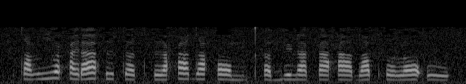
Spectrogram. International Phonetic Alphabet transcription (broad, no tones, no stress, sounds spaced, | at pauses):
tˤ ɘ v i ʊ̯ ħ ɛ ɾ a h ɨ t ɐ tʰ ɘ ħ e dˤ e h ɔ mʲ ɐ kʰ ɐ bʲ ɨ ɳ a k a ħ a ə̯ dˤ ɐ pʰ o l ɔ ʔ u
